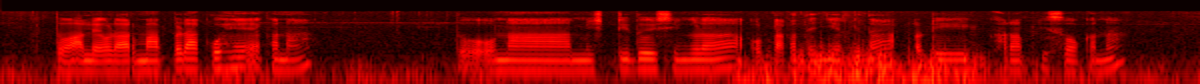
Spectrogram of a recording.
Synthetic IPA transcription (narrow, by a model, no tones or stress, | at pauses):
t̪ɔa̰lɛɔɽaaɾmapɛɽakɔɦɛ̃ʔɛ̰kana | t̪ɔ̰ɔ̰namisʈid̪ɔjsiŋɡɽaɔ̰ʈa̰ʔkat̪ɛɲɛlkɛd̪aə̰ɖikʰaɾabhisɔkana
